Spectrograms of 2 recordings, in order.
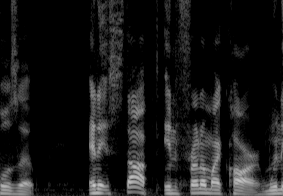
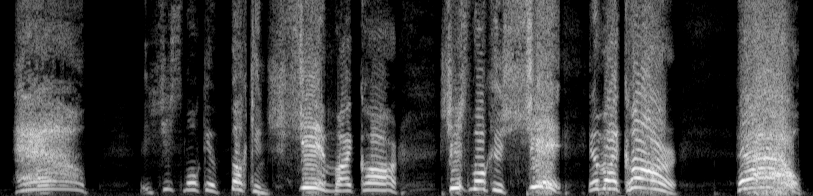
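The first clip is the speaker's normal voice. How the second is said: screaming for help at the top of the lungs; desperate high shouts for help; frantic yelling at passing cars; retold yelling for help; 14 semitones higher, 17 dB louder, slower than usual. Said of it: "I'm out here fucking yelling".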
